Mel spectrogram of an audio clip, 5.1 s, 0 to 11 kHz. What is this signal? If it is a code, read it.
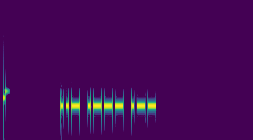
Morse code, heard as a keyed tone, about 22 wpm, 700 Hz. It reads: UJW
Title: USA Call Sign Postfixes - 3 Letters 22wpm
